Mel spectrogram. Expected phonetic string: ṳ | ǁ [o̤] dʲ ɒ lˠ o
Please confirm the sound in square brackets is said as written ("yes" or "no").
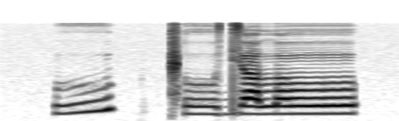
yes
